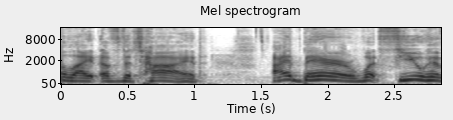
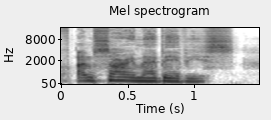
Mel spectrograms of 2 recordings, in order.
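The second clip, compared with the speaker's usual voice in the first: whispered aside, lower pitch; 3 semitones lower than usual. A character crouches by the goo and whispers to himself. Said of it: "whispers to himself".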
